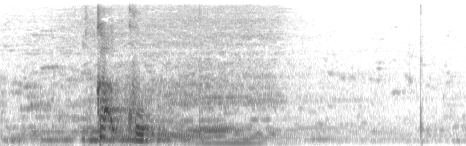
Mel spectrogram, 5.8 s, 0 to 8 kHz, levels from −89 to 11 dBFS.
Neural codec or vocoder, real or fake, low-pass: none; real; 7.2 kHz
